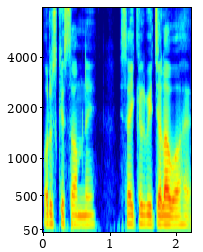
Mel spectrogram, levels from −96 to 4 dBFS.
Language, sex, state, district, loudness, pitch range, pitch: Hindi, male, Himachal Pradesh, Shimla, -21 LUFS, 115-125 Hz, 120 Hz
